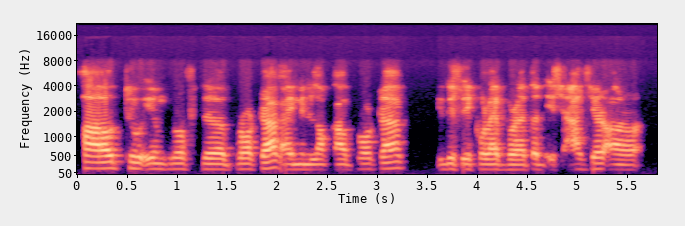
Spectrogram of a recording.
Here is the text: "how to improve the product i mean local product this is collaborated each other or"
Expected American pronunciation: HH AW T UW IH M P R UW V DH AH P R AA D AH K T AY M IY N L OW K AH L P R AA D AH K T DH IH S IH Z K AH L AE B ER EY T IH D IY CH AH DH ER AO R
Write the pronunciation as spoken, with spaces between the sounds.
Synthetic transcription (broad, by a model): HH AW T UW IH M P R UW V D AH P R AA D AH K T AY M IY N L OW K AH L P R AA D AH K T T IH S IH K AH L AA B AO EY T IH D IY S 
